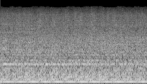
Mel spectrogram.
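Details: Ford V8 in an Early Bronco, after fitting Percy's multilayer aluminium header gaskets to fix a passenger-side header leak: deep smooth idle burble with no ticking or exhaust puffing; sealed, normal idle.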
